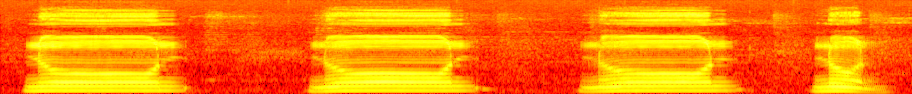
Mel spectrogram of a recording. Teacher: সবাই লক্ষ্য রাখবেন, নুন জিহ্বার আগা উপরে তালুতে লাগবে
